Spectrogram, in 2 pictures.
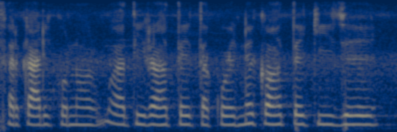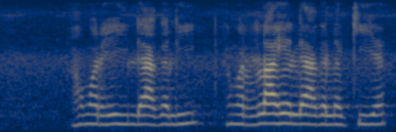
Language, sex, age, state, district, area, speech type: Maithili, female, 60+, Bihar, Madhepura, urban, spontaneous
